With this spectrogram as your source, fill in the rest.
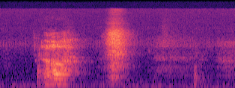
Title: itchy morning sneezes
